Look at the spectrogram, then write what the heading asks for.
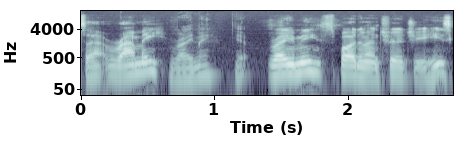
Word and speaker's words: Raimi: Oh, you'll know how to pronounce that. Raimi, yep.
